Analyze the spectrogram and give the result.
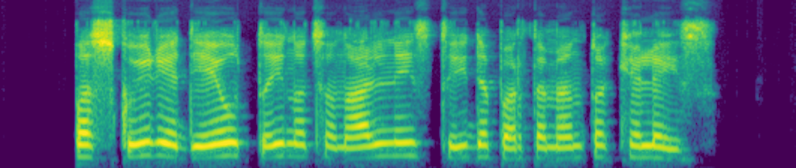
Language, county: Lithuanian, Vilnius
